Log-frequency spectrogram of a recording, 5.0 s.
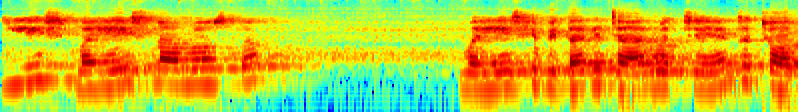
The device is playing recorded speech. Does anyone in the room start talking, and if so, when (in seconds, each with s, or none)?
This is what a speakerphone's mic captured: none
